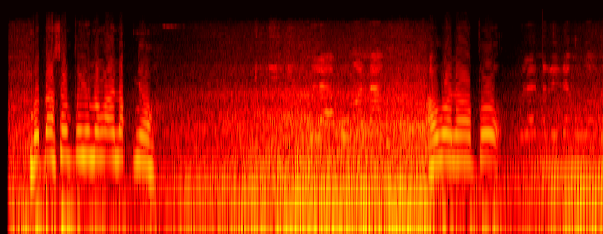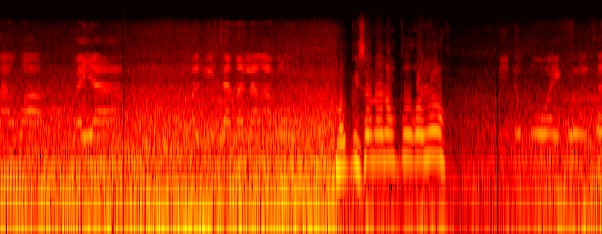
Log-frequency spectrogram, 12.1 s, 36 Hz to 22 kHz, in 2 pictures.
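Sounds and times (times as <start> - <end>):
vehicle passing by: 0.1 - 12.0.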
